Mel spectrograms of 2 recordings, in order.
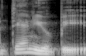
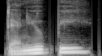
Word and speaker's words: Danube: Let's try British. Danube River. Danube River. Oh, I like that better. The Danube River.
